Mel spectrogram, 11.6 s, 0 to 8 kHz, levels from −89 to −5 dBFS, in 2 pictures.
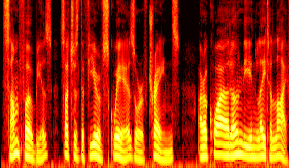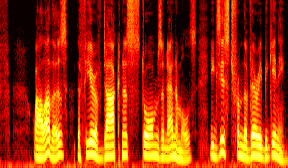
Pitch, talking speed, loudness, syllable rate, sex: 130 Hz, 160 wpm, -19 LUFS, 4.7 syllables/s, male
